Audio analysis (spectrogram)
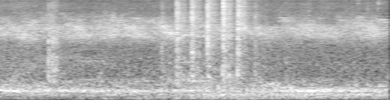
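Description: Homing pigeons of a tumbler flock bred for flying are heard in a loft, with a brief flurry of wing flaps midway over a low murmur of cooing and ambient noise.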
